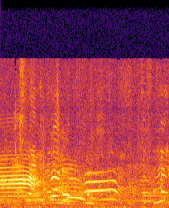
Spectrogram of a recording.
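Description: Outdoor crowd voices: children and onlookers calling out and shouting around the game, with a high-pitched shout at the start and another held call about a second in.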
